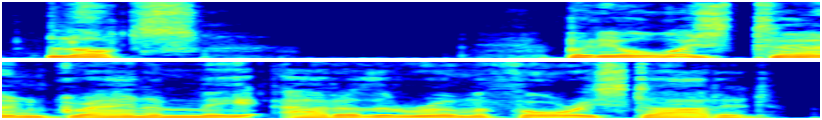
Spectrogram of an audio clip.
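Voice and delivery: put-on high-pitched, colloquial working girl; working-class maid Sal. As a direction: tell it as an uneducated maid confiding in her mistress. Story figure Sal.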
